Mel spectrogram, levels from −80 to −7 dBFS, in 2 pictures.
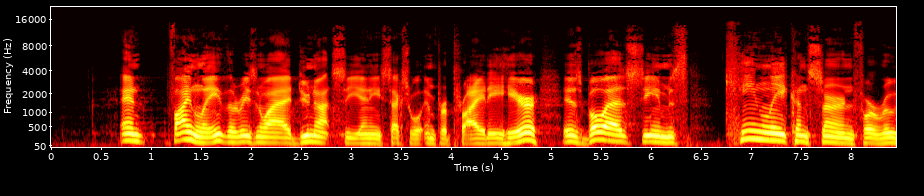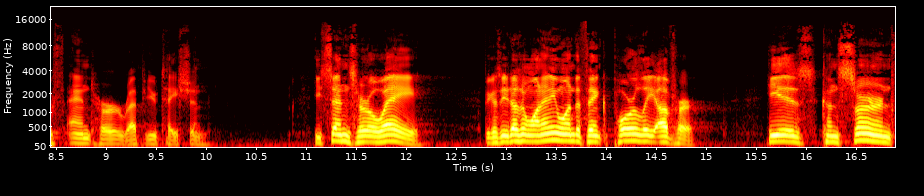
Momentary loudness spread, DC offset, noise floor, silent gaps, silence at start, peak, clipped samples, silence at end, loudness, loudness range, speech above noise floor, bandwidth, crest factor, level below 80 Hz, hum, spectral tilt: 13 LU; under 0.1%; -60 dBFS; none; 0.7 s; -2 dBFS; under 0.1%; 0 s; -20 LUFS; 6 LU; 41 dB; 14.5 kHz; 18 dB; -56 dBFS; none; -6 dB/octave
